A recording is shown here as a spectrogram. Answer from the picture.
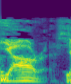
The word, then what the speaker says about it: Yaris: Is that how they pronounce that? Yaris? Yaris? – Yaris.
